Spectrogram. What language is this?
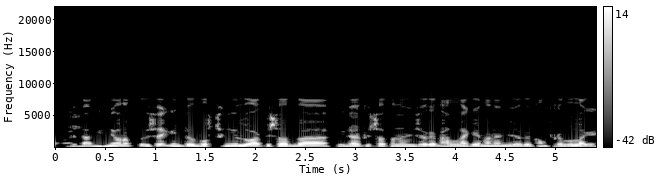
Assamese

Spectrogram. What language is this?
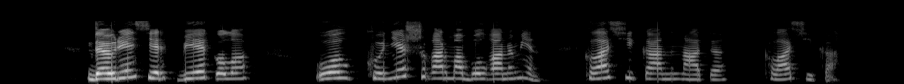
Kazakh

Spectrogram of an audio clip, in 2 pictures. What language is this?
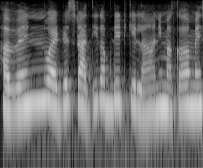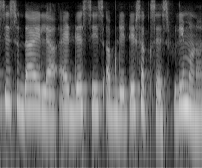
Konkani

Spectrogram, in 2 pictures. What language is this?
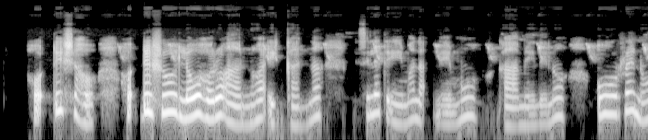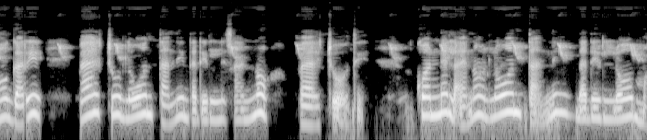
Sidamo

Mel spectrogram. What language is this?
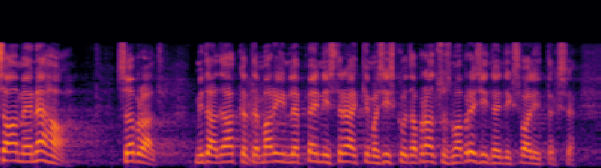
Estonian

